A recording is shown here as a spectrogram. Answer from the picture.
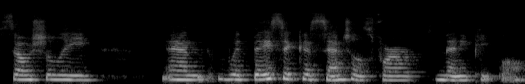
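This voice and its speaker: Very slow and somewhat breathy, a woman speaks at a fairly high pitch with monotone, flat intonation. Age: 70s. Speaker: participant in interfaith climate discussion. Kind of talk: sharing personal story in group discussion.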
